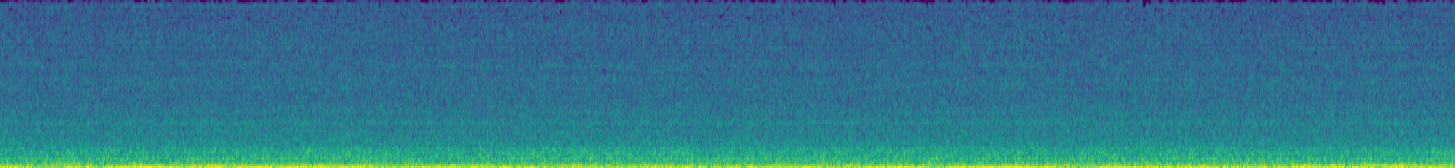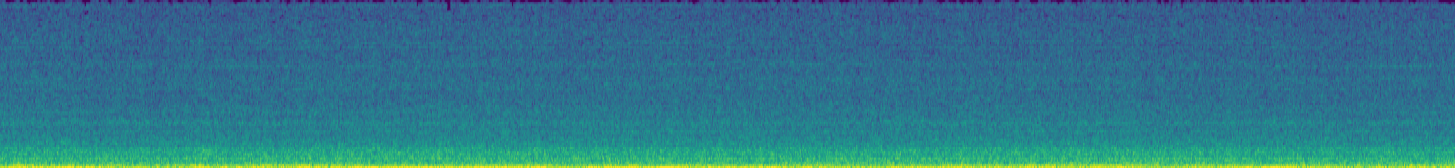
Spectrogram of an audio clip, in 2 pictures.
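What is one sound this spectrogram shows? Air rushes past the cabin in a steady roar.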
